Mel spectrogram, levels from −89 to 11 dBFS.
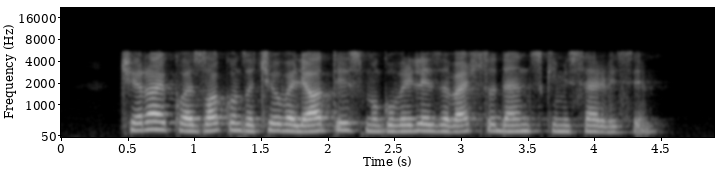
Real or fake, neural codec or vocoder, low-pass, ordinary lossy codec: real; none; 5.4 kHz; none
